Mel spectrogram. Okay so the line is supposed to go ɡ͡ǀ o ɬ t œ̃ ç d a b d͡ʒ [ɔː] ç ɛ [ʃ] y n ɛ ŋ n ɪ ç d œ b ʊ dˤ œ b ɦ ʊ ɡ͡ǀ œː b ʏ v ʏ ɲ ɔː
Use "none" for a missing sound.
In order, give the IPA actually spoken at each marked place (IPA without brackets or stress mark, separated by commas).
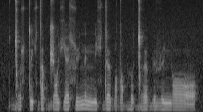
ɔː, ɬ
